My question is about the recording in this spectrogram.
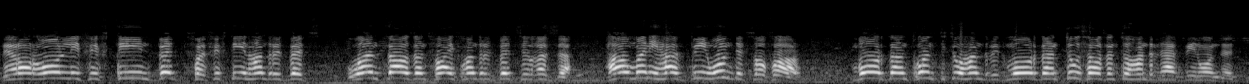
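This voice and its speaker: A man's voice: very high voice, unhurried. A man from Palestine speaking earnestly at an outdoor rally, often restarting his phrases. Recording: tinny lo-fi outdoor recording.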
